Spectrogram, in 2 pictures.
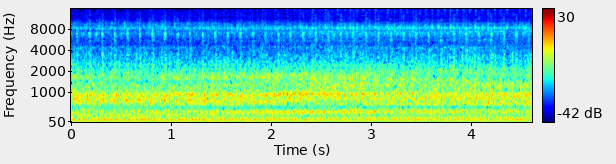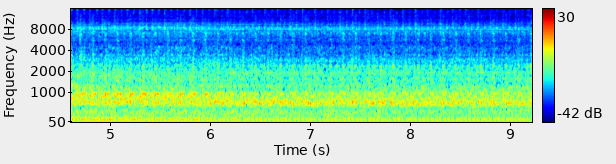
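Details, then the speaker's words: GMC New Look "Fishbowl" transit bus with GMC V6 diesel, first start in about a year and a half after hours of prep, at a museum: steady, even diesel idle chortling at about four beats a second, no knocks; normal idle. "and you can hear it chortling away in the background"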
